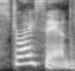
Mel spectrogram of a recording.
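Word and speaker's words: Streisand: she told him it's St sand like sand on the beach how simple can you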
